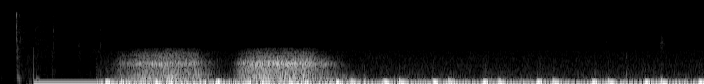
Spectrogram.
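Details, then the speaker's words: Stethoscope on the neck over the pharynx and trachea in a teaching demonstration: one loud, harsh, hollow breath in and out, normal tracheal (laryngotracheal) breath sounds. "escucharemos primero el murmullo laringotraqueobronquitis a la hora de poner el estetoscopio en el cuello en el área de la faringe o tráquea una laringe la tráquea"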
